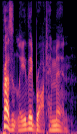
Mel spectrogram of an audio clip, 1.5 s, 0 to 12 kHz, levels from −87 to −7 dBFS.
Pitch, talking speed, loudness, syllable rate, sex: 110 Hz, 195 wpm, -24 LUFS, 5.5 syllables/s, male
